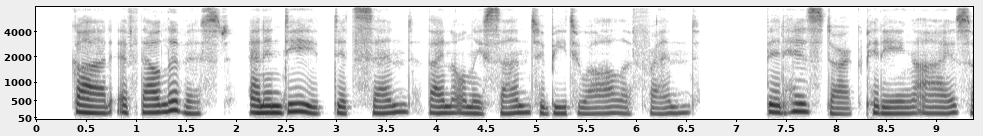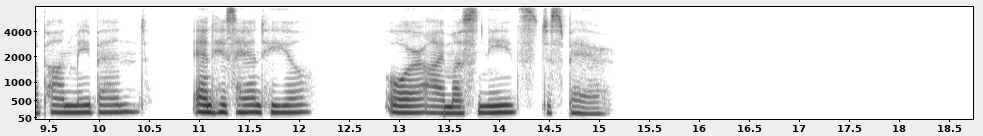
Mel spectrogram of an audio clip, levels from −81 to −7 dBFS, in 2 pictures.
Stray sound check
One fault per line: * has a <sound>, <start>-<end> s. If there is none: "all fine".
all fine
